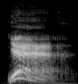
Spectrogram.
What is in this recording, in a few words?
reaction positive, voice, biker; Left 4 Dead 2; survivor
